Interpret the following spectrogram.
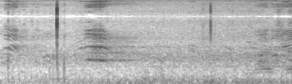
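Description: Outdoor wind rumbling on the microphone. There is a soft knock about half a second in, then a brief, faint, distant call.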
